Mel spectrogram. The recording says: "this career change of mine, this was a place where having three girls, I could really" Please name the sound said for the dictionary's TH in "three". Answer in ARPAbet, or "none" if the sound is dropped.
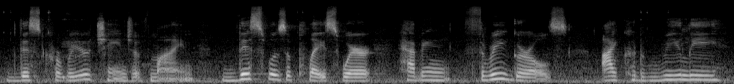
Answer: TH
